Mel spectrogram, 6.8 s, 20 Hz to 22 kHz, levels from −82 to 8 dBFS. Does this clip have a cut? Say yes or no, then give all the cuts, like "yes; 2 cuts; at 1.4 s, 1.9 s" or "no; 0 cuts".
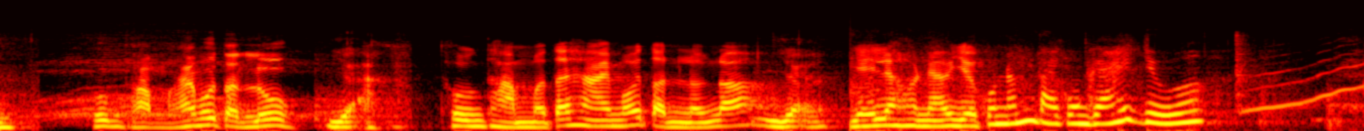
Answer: yes; 1 cut; at 4.1 s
